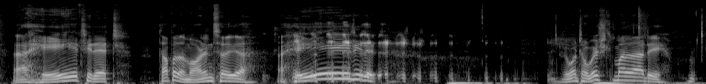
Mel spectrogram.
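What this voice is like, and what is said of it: Exaggerated leprechaun-style Irish accent. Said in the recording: “you sound like you're doing your leprechaun voice”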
